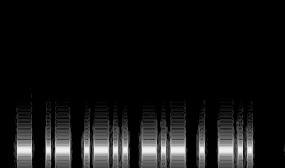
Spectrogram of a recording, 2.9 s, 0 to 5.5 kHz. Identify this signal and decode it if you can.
Morse code, heard as a keyed tone, about 25 wpm, 600 Hz. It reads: TALKED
